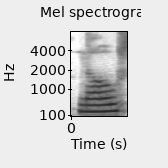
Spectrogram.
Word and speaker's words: knows: Perhaps the queen knows something. So no S on queen. Perhaps the queen knows something. Perhaps the queen knows something. Knows. Knows Yeah, something. like nose. Pronounced like nose.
